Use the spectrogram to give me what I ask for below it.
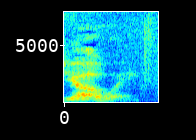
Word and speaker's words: Yahweh: well the thing is in ancient hebrew they didn't use vowels the vowels were just known right so um the the typically accepted theologically pronunciation of the name is yahweh right and moses would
